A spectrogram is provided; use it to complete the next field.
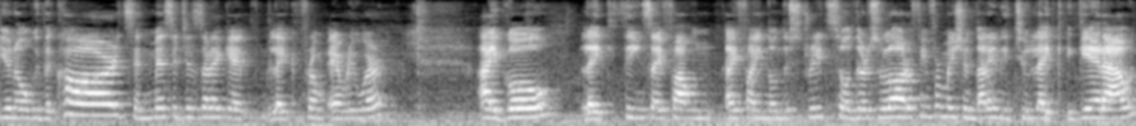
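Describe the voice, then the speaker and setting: The speaker has a Colombian accent and a moderate pace. Audible room echo surrounds the voice. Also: woman. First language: Spanish. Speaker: tarot reader. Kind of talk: casual spiritual vlog talk. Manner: hesitant, many fillers.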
